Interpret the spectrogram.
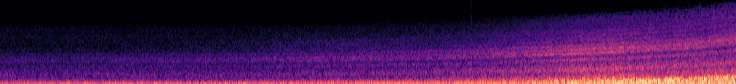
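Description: Express passenger train approaching and passing on an electrified main line. Its noise grows louder from about halfway through, with a rising sweep in pitch as it draws close, over a steady low rumble.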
